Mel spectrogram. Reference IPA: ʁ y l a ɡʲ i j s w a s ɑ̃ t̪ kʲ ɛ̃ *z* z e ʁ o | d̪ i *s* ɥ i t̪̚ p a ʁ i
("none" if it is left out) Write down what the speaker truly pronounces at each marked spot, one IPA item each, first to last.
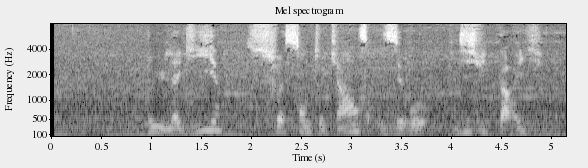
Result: z, z

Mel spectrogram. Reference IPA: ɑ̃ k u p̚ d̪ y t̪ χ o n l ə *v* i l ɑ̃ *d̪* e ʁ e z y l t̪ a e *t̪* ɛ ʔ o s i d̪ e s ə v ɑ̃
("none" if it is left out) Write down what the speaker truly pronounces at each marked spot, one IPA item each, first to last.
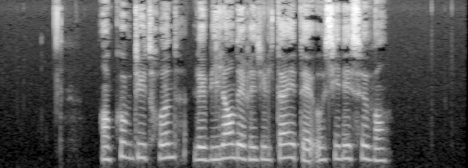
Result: b, d̪, t̪

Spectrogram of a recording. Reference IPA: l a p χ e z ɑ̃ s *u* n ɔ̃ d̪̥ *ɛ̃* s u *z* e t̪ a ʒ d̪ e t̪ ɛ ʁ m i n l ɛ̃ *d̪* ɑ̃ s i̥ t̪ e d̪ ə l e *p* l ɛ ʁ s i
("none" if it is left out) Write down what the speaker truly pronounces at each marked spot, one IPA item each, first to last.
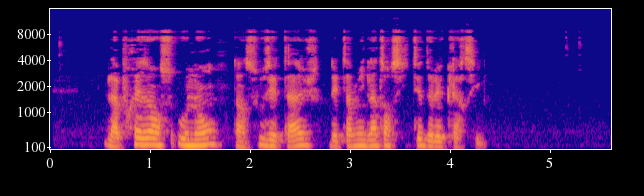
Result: u, ɛ̃, z, t̪, k

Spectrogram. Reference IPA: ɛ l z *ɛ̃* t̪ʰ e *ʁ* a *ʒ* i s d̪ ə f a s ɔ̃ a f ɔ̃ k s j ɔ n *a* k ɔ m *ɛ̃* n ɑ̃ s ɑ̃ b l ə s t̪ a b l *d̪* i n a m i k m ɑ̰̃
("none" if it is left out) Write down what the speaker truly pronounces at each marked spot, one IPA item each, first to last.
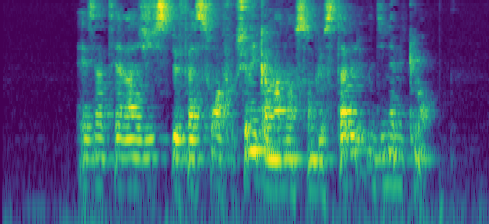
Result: ɛ̃, ʁ, ʒ, e, ɛ̃, d̪

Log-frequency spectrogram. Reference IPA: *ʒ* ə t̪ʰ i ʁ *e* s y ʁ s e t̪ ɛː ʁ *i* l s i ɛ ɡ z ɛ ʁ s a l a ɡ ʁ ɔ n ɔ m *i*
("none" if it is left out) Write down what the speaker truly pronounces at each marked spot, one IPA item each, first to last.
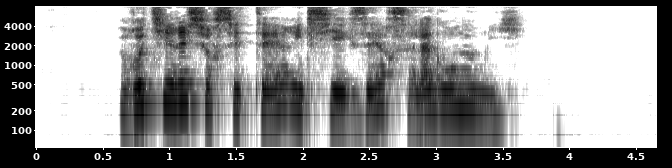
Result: ʁ, e, i, i

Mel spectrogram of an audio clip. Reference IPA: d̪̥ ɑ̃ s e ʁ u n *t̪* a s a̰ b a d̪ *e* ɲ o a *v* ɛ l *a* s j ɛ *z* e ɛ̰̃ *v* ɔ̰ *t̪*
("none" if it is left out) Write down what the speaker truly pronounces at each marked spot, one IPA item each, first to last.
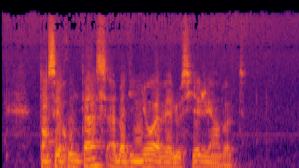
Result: t̪, i, v, ə, ʒ, v, t̪

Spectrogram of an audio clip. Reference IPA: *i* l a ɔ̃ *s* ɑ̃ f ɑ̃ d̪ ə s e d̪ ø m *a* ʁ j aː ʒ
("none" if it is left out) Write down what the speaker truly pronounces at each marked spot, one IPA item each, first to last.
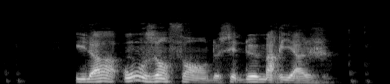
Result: i, z, a

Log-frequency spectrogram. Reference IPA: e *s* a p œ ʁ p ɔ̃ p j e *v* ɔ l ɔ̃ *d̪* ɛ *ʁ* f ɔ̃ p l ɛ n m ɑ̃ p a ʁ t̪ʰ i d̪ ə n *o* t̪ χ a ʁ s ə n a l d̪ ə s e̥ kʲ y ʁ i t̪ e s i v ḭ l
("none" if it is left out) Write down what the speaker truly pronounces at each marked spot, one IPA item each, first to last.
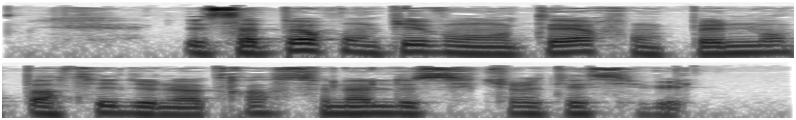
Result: s, v, t̪, ʁ, ɔ

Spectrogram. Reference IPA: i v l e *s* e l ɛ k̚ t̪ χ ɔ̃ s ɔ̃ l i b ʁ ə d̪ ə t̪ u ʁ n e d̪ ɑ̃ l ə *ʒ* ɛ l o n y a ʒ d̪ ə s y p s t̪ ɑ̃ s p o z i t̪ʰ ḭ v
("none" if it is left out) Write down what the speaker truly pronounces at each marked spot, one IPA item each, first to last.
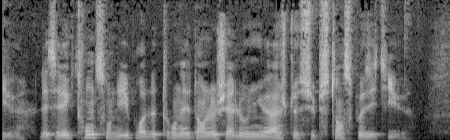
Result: z, ʒ

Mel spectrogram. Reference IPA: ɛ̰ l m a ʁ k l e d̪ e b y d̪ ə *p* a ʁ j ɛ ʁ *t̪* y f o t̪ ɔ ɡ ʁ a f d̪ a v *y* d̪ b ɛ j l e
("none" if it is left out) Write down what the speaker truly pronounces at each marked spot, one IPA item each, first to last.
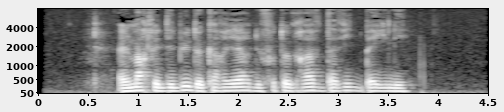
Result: k, d̪, i

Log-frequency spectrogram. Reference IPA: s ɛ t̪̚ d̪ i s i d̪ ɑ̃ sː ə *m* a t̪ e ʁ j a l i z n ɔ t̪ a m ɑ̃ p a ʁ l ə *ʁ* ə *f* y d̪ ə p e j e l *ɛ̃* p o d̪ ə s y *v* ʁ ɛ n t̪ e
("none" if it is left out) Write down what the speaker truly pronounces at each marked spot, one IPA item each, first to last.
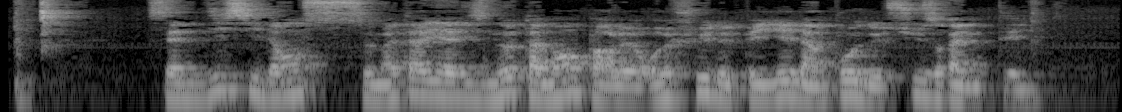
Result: m, ʁ, f, ɛ̃, v

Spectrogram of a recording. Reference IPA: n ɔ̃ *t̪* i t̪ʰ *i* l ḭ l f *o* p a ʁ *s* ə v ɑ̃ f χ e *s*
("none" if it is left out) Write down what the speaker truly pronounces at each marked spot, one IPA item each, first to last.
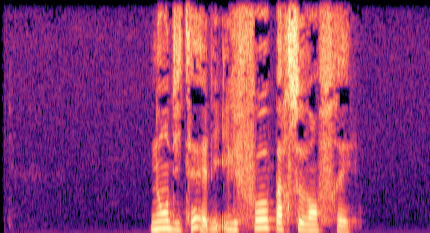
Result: d̪, ɛ, o, s, none

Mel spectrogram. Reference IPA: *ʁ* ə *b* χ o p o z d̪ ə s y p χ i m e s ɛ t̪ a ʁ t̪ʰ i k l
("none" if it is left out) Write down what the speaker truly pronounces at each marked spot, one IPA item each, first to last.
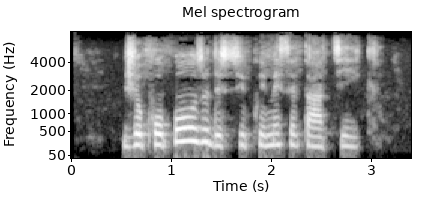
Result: ʒ, p

